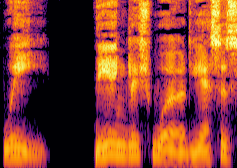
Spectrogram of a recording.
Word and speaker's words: oui: the similarity with the french word for yes is oui pronounced we the english word yes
